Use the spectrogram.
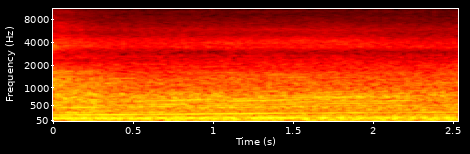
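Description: A 2021 Honda CB650R BS6 four-cylinder motorcycle idles at about 1250 to 1300 rpm, a loud, close, steady low engine drone with even pulsing and no revving.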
